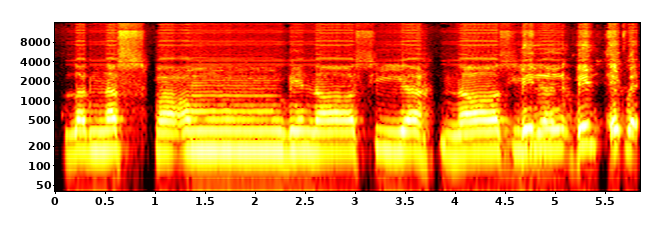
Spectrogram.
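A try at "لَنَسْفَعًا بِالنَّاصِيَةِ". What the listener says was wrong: एक मिनट, लनस्फअम बिन्नासिया। आप दूसरा गुन्ना छोड़ दे रहे ना नासिया का, नून मुशद्दद नहीं दिख रहा आपको?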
